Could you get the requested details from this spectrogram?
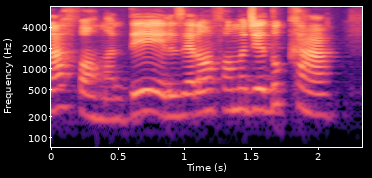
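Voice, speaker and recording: A woman speaks with a bright, sharp tone at a moderate pace. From Brazil, raised in the rural Northeast. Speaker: neuropsychopedagogue. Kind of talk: interview testimony. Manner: halting, with many fillers.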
